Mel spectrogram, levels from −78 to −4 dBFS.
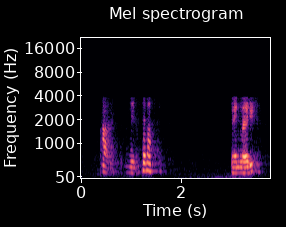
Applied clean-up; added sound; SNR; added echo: neural mask model DeepFilterNet 3.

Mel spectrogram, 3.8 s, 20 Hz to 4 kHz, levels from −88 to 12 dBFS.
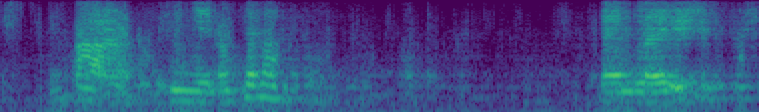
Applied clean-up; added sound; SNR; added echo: neural separator model SepFormer DNS4.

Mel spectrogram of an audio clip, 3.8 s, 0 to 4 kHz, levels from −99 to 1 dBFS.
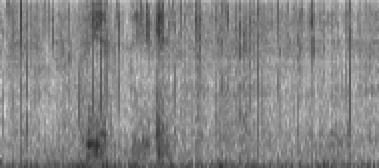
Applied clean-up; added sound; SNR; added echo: neural separator model SepFormer WHAMR!.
